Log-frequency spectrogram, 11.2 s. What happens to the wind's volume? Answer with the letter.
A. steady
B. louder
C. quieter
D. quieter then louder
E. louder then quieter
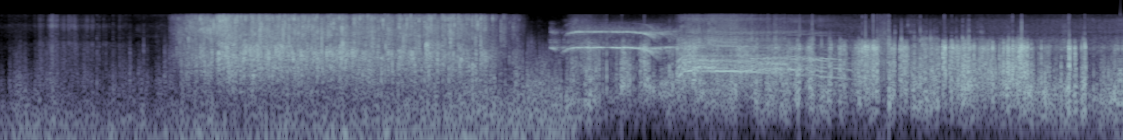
B.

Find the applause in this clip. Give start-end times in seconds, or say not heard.
1.8-5.2.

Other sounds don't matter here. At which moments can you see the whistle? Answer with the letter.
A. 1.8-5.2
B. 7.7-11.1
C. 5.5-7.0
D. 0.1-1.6
C.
